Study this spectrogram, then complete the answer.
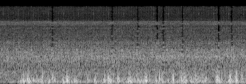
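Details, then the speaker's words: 2005 GMC Envoy 4.2 idling unevenly with low thumps and stumbles: the misfire code moved from cylinder 2 to 3 after swapping coils, and that coil stays hot, so a shorted ignition coil is suspected. "el hecho de que el mensaje se pasó del 2 al 3 y el hecho de que sigue caliente ese coil me hace pensar que quizás este cole está corto y este fue el problema"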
